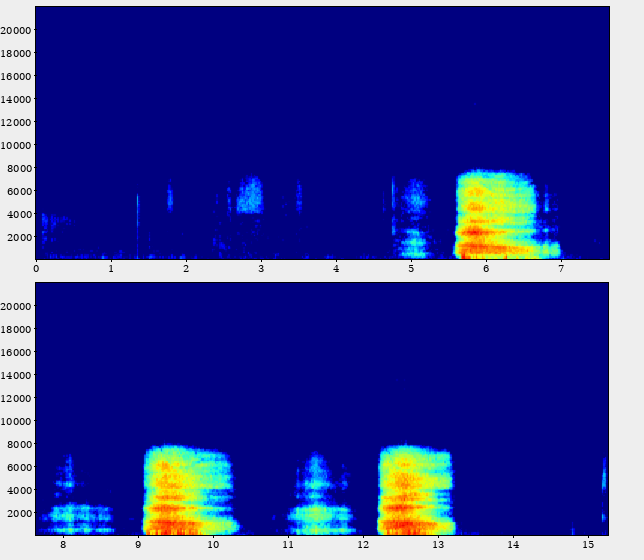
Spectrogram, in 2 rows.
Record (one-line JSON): {"exhalation_length": "15.3 s", "exhalation_amplitude": 27945, "exhalation_signal_mean_std_ratio": 0.28, "survey_phase": "alpha (2021-03-01 to 2021-08-12)", "age": "65+", "gender": "Male", "wearing_mask": "No", "symptom_none": true, "smoker_status": "Never smoked", "respiratory_condition_asthma": false, "respiratory_condition_other": false, "recruitment_source": "REACT", "submission_delay": "3 days", "covid_test_result": "Negative", "covid_test_method": "RT-qPCR"}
